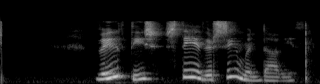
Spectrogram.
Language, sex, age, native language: Icelandic, female, 10, Icelandic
